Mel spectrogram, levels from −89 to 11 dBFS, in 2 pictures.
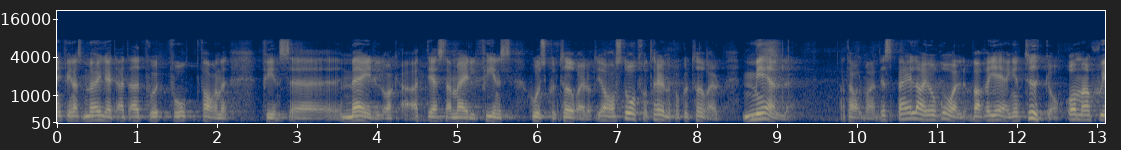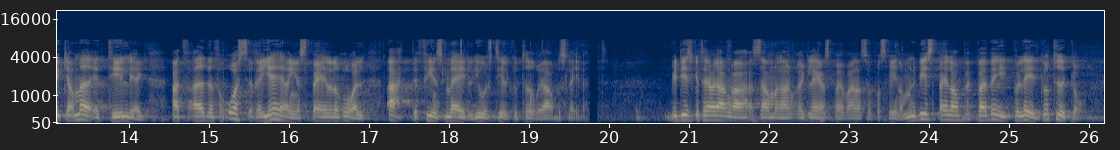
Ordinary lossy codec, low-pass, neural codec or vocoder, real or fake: none; none; none; real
